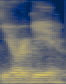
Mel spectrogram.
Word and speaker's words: Georgii: Okay, so to introduce myself, my name is Georgii. I'm a senior program architect, specifically for Communications Cloud at Salesforce. I'm based in Singapore. My name is pronounced Georgii with a soft G, not Georgii.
